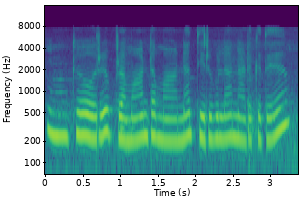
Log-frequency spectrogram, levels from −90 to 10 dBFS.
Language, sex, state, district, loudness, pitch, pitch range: Tamil, female, Tamil Nadu, Nilgiris, -14 LUFS, 225 Hz, 215-245 Hz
